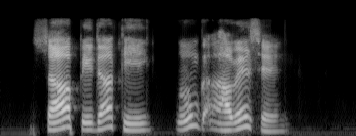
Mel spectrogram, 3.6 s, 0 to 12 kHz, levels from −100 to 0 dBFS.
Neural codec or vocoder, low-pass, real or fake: codec, 16 kHz, 4 kbps, X-Codec, HuBERT features, trained on general audio; 7.2 kHz; fake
